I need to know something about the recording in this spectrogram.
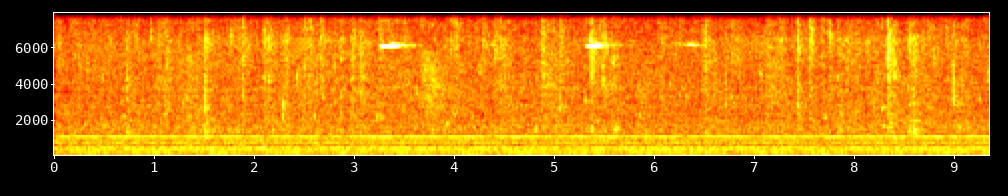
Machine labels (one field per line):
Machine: pump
